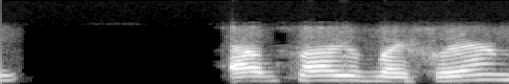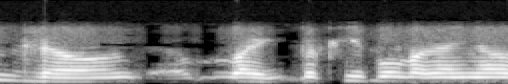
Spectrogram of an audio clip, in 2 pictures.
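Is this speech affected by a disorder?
Yes: cerebral palsy; speech affected.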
